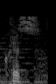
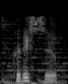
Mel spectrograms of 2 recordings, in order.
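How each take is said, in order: First: The name is said fast, squeezed into one syllable. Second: The name is said slowly with three full syllables.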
